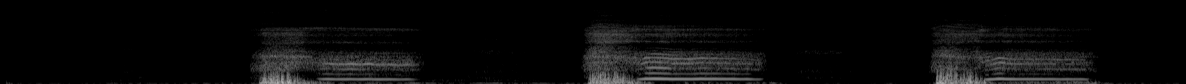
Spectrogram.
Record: {"exhalation_length": "11.9 s", "exhalation_amplitude": 5197, "exhalation_signal_mean_std_ratio": 0.48, "survey_phase": "beta (2021-08-13 to 2022-03-07)", "age": "18-44", "gender": "Female", "wearing_mask": "No", "symptom_none": true, "smoker_status": "Never smoked", "respiratory_condition_asthma": false, "respiratory_condition_other": false, "recruitment_source": "REACT", "submission_delay": "0 days", "covid_test_result": "Negative", "covid_test_method": "RT-qPCR", "influenza_a_test_result": "Negative", "influenza_b_test_result": "Negative"}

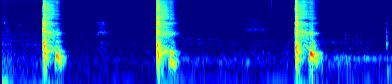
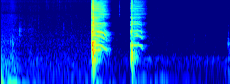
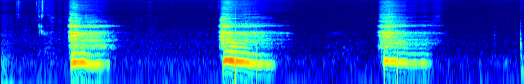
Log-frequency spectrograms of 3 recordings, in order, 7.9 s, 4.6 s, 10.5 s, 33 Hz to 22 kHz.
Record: {"three_cough_length": "7.9 s", "three_cough_amplitude": 32768, "three_cough_signal_mean_std_ratio": 0.24, "cough_length": "4.6 s", "cough_amplitude": 32768, "cough_signal_mean_std_ratio": 0.19, "exhalation_length": "10.5 s", "exhalation_amplitude": 16961, "exhalation_signal_mean_std_ratio": 0.37, "survey_phase": "beta (2021-08-13 to 2022-03-07)", "age": "45-64", "gender": "Female", "wearing_mask": "No", "symptom_cough_any": true, "symptom_sore_throat": true, "symptom_diarrhoea": true, "symptom_fatigue": true, "symptom_fever_high_temperature": true, "symptom_onset": "3 days", "smoker_status": "Never smoked", "respiratory_condition_asthma": false, "respiratory_condition_other": false, "recruitment_source": "Test and Trace", "submission_delay": "2 days", "covid_test_result": "Positive", "covid_test_method": "RT-qPCR", "covid_ct_value": 15.6, "covid_ct_gene": "ORF1ab gene", "covid_ct_mean": 16.2, "covid_viral_load": "4900000 copies/ml", "covid_viral_load_category": "High viral load (>1M copies/ml)"}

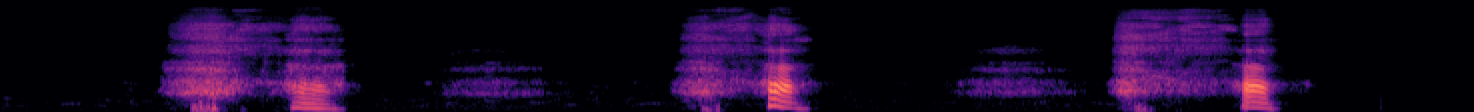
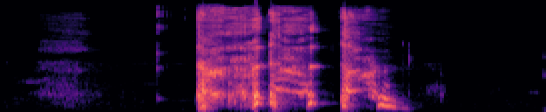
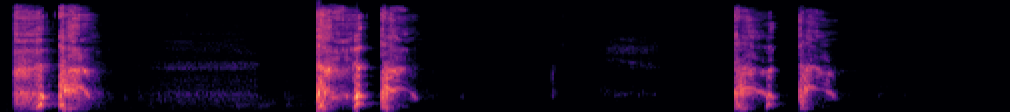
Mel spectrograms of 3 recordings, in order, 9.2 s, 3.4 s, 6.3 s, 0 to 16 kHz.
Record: {"exhalation_length": "9.2 s", "exhalation_amplitude": 23848, "exhalation_signal_mean_std_ratio": 0.25, "cough_length": "3.4 s", "cough_amplitude": 32768, "cough_signal_mean_std_ratio": 0.41, "three_cough_length": "6.3 s", "three_cough_amplitude": 32768, "three_cough_signal_mean_std_ratio": 0.28, "survey_phase": "beta (2021-08-13 to 2022-03-07)", "age": "45-64", "gender": "Female", "wearing_mask": "No", "symptom_cough_any": true, "symptom_runny_or_blocked_nose": true, "symptom_sore_throat": true, "symptom_diarrhoea": true, "symptom_fatigue": true, "symptom_fever_high_temperature": true, "symptom_change_to_sense_of_smell_or_taste": true, "symptom_loss_of_taste": true, "symptom_onset": "3 days", "smoker_status": "Current smoker (1 to 10 cigarettes per day)", "respiratory_condition_asthma": false, "respiratory_condition_other": false, "recruitment_source": "Test and Trace", "submission_delay": "1 day", "covid_test_result": "Positive", "covid_test_method": "RT-qPCR", "covid_ct_value": 17.9, "covid_ct_gene": "N gene"}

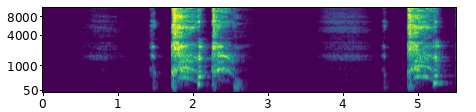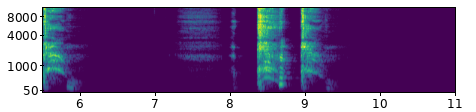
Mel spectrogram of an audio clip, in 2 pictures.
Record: {"three_cough_length": "11.0 s", "three_cough_amplitude": 32768, "three_cough_signal_mean_std_ratio": 0.35, "survey_phase": "beta (2021-08-13 to 2022-03-07)", "age": "45-64", "gender": "Male", "wearing_mask": "No", "symptom_none": true, "smoker_status": "Never smoked", "respiratory_condition_asthma": false, "respiratory_condition_other": false, "recruitment_source": "REACT", "submission_delay": "1 day", "covid_test_result": "Negative", "covid_test_method": "RT-qPCR", "influenza_a_test_result": "Negative", "influenza_b_test_result": "Negative"}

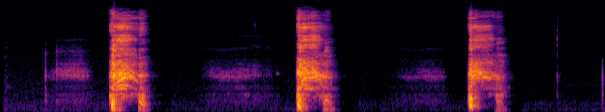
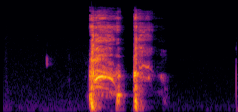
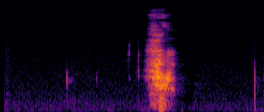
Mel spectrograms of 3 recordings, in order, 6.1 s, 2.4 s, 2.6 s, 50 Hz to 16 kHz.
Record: {"three_cough_length": "6.1 s", "three_cough_amplitude": 29282, "three_cough_signal_mean_std_ratio": 0.28, "cough_length": "2.4 s", "cough_amplitude": 26875, "cough_signal_mean_std_ratio": 0.32, "exhalation_length": "2.6 s", "exhalation_amplitude": 14806, "exhalation_signal_mean_std_ratio": 0.23, "survey_phase": "beta (2021-08-13 to 2022-03-07)", "age": "45-64", "gender": "Male", "wearing_mask": "No", "symptom_runny_or_blocked_nose": true, "smoker_status": "Current smoker (1 to 10 cigarettes per day)", "respiratory_condition_asthma": false, "respiratory_condition_other": false, "recruitment_source": "Test and Trace", "submission_delay": "2 days", "covid_test_result": "Positive", "covid_test_method": "LFT"}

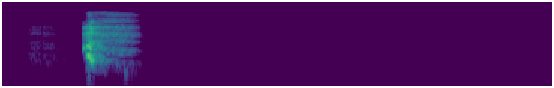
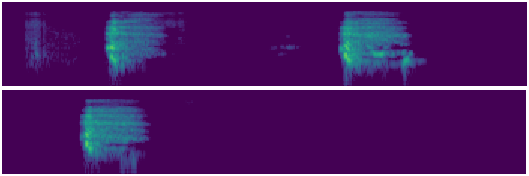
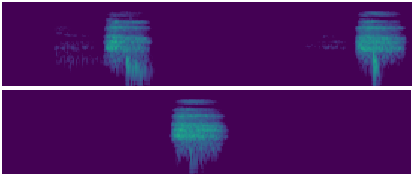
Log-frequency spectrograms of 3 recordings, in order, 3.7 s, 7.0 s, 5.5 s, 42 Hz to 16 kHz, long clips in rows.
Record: {"cough_length": "3.7 s", "cough_amplitude": 16123, "cough_signal_mean_std_ratio": 0.14, "three_cough_length": "7.0 s", "three_cough_amplitude": 16356, "three_cough_signal_mean_std_ratio": 0.22, "exhalation_length": "5.5 s", "exhalation_amplitude": 3600, "exhalation_signal_mean_std_ratio": 0.31, "survey_phase": "beta (2021-08-13 to 2022-03-07)", "age": "65+", "gender": "Female", "wearing_mask": "No", "symptom_none": true, "smoker_status": "Never smoked", "respiratory_condition_asthma": false, "respiratory_condition_other": false, "recruitment_source": "Test and Trace", "submission_delay": "1 day", "covid_test_result": "Negative", "covid_test_method": "RT-qPCR"}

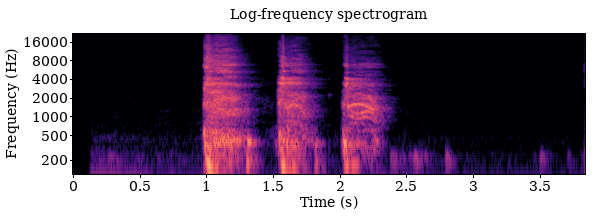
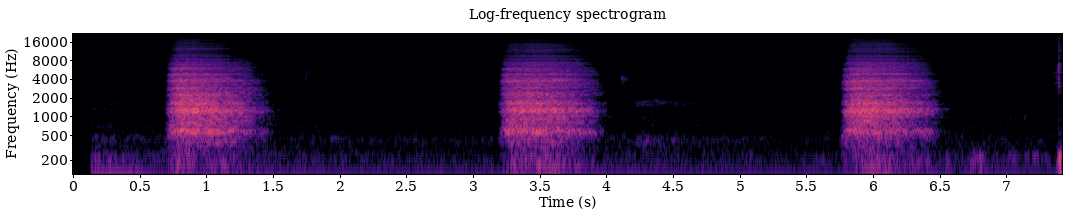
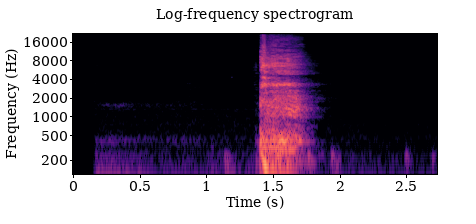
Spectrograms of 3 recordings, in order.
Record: {"three_cough_length": "3.8 s", "three_cough_amplitude": 32768, "three_cough_signal_mean_std_ratio": 0.39, "exhalation_length": "7.4 s", "exhalation_amplitude": 12948, "exhalation_signal_mean_std_ratio": 0.42, "cough_length": "2.7 s", "cough_amplitude": 32767, "cough_signal_mean_std_ratio": 0.29, "survey_phase": "beta (2021-08-13 to 2022-03-07)", "age": "18-44", "gender": "Male", "wearing_mask": "No", "symptom_runny_or_blocked_nose": true, "symptom_sore_throat": true, "symptom_fever_high_temperature": true, "symptom_headache": true, "symptom_onset": "5 days", "smoker_status": "Never smoked", "respiratory_condition_asthma": false, "respiratory_condition_other": false, "recruitment_source": "Test and Trace", "submission_delay": "1 day", "covid_test_result": "Positive", "covid_test_method": "RT-qPCR", "covid_ct_value": 18.8, "covid_ct_gene": "ORF1ab gene"}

